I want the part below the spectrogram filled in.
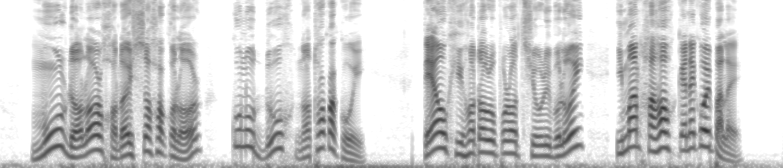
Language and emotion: Assamese, angry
